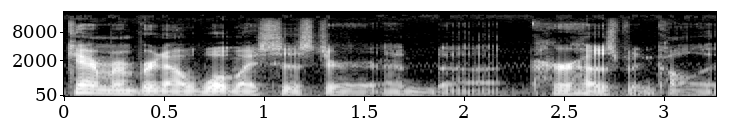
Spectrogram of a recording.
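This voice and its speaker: This man's voice is medium in pitch, with a bright, sharp tone. There is vocal fry, and the pitch varies in an ordinary way. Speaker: student podcast host. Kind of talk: casual interview.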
